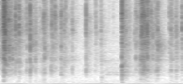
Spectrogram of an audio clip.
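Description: Foil wrapper of a Donruss Optic basketball card pack crinkling as it is handled, with a louder rustle about one and a half seconds in.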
